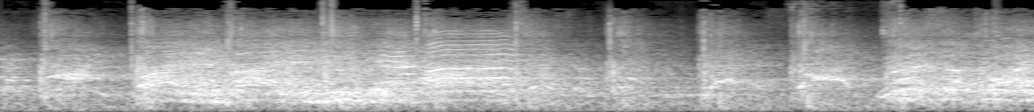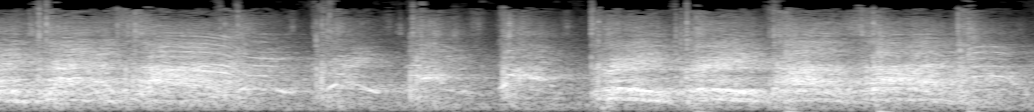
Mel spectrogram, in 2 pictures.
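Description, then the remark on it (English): A protest crowd in Chicago claps together in a steady, even rhythm, sharp unison claps about twice a second, while many voices shout and chant loudly over the beat throughout. “Yeah, I think clapping in unison is about all they're smart enough to do.”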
